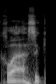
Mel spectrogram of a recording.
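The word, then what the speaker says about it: CLSC: uh Pasadena classic and that's C LSC pronounced classic you can find them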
